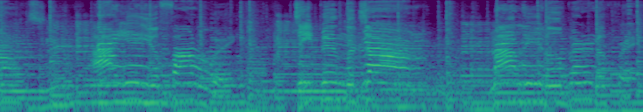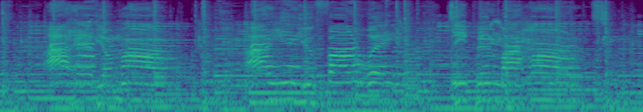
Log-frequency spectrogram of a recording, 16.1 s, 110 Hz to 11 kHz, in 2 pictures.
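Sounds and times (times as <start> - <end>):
drums: 0.0 - 16.0
electric bass: 0.0 - 16.0
sliding steel guitar lead: 0.0 - 16.0
strummed acoustic guitar: 0.0 - 16.0.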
